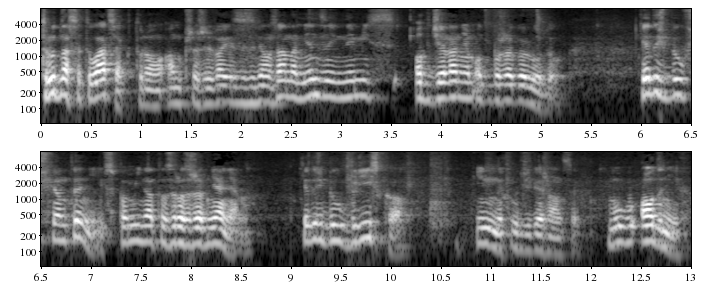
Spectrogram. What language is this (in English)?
Polish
